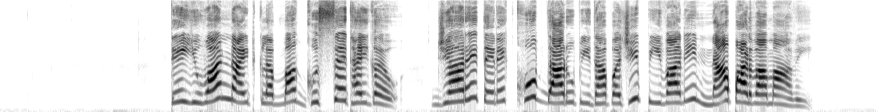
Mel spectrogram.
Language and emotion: Gujarati, angry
